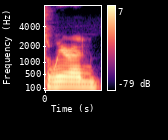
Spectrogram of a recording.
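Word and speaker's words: Wirrn: And by the way, if you're wondering at home why I keep going on about the pronunciation, it's because it is pronounced Wirin, but Martyr for some reason gives it an extra R, which is just strange.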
